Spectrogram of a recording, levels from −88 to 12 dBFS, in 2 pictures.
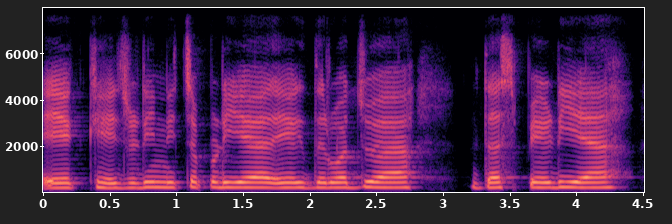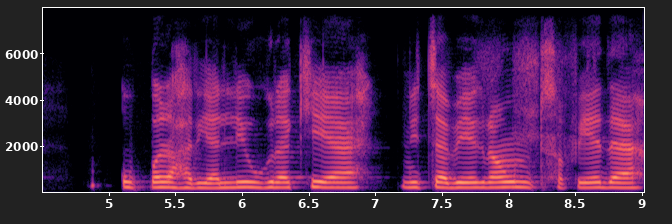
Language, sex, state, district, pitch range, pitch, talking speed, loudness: Rajasthani, male, Rajasthan, Nagaur, 215-225 Hz, 220 Hz, 135 wpm, -15 LUFS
